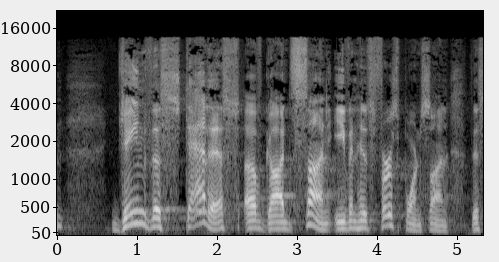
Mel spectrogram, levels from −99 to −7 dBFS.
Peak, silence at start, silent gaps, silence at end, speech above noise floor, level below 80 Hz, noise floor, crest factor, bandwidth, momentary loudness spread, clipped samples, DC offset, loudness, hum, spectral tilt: -10 dBFS; 0 s; none; 0 s; 26 dB; -66 dBFS; -55 dBFS; 20 dB; 13.5 kHz; 10 LU; under 0.1%; under 0.1%; -29 LUFS; none; -3 dB/octave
